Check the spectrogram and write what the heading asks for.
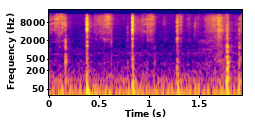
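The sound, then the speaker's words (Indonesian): Tarot cards being shuffled and handled as a card is drawn for a Capricorn love reading, with a handful of crisp, papery snaps at uneven intervals over a soft, steady rustle; the card drawn is The Hermit; no one speaks. “Kartu yang keluar adalah The Hermit.”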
